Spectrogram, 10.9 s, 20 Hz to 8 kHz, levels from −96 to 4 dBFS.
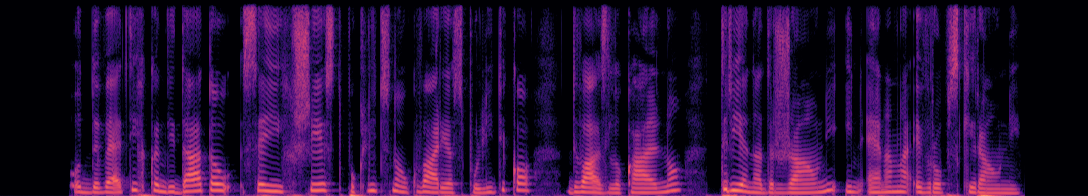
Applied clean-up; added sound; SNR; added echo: none; none; none; none.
